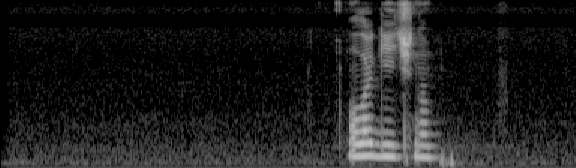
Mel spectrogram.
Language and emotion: Russian, neutral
